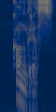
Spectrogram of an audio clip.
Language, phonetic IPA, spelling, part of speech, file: Polish, [ˈkɔ̃ŋɡrɛs], kongres, noun, Pl-kongres.ogg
